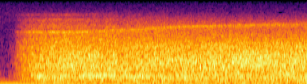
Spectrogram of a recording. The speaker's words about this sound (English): My God, you should see this. This is awful. It's like a tornado. The ground shakes when it's a large aircraft.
